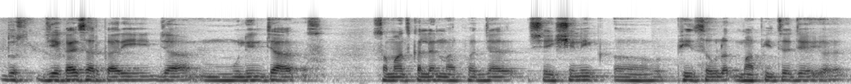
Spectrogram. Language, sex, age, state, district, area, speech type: Marathi, male, 30-45, Maharashtra, Ratnagiri, rural, spontaneous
